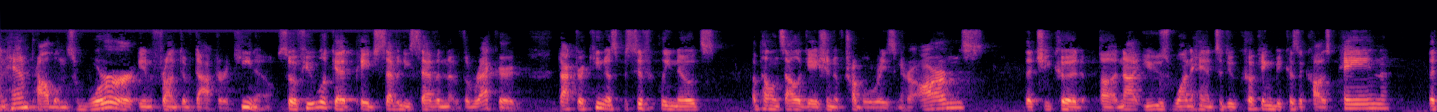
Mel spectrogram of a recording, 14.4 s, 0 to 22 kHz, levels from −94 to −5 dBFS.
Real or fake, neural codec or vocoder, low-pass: real; none; 7.2 kHz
